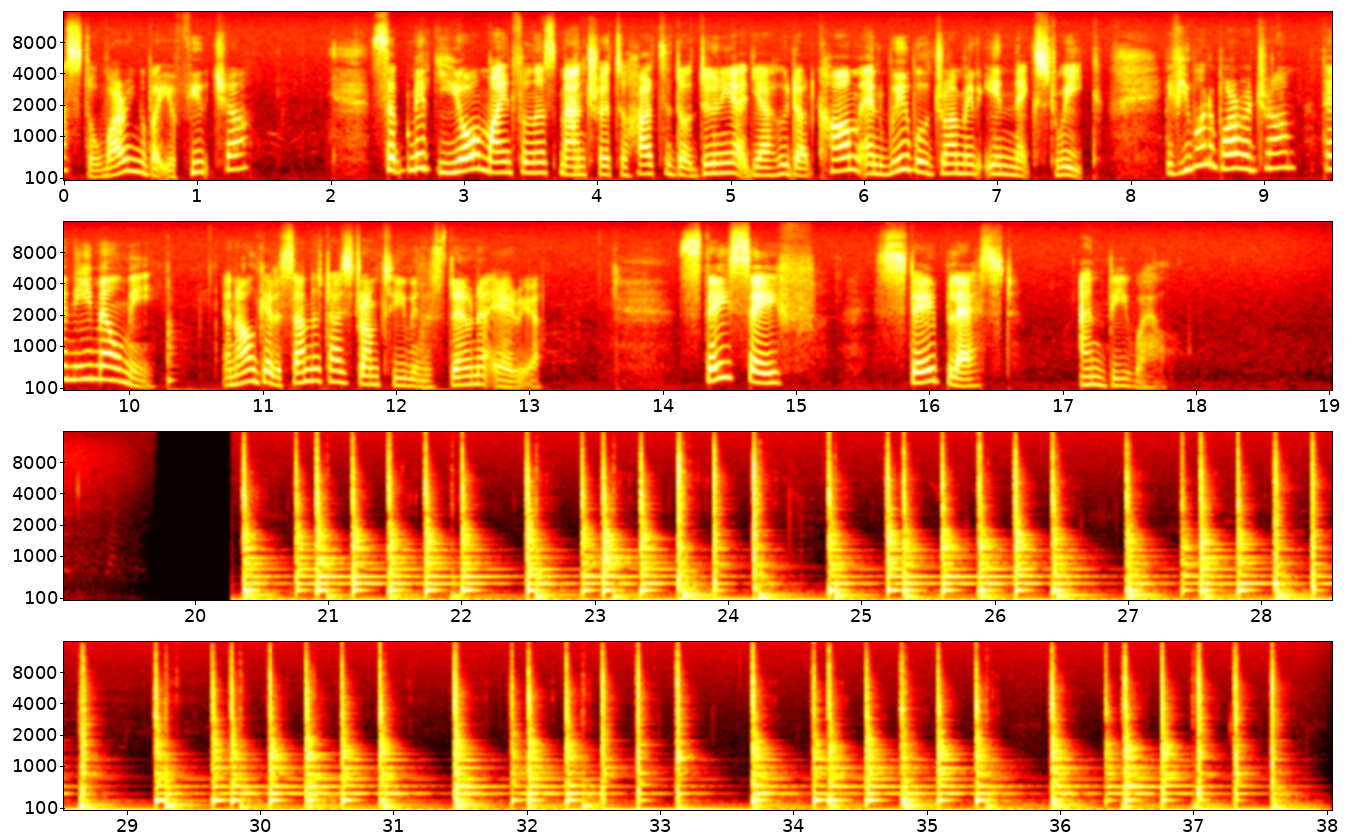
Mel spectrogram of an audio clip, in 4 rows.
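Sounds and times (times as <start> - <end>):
drum rhythm: 10.2 - 10.5, 20.3 - 38.0.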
